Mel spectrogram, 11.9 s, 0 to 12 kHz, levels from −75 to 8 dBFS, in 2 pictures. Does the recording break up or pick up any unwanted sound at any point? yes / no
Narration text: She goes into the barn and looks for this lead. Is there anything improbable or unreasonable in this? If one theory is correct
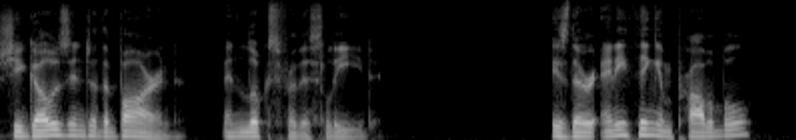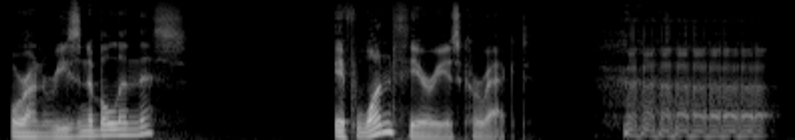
yes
